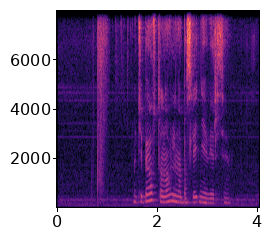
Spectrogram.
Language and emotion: Russian, neutral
